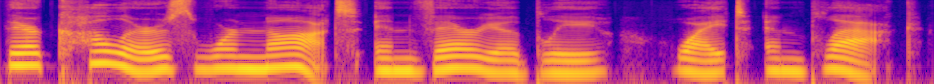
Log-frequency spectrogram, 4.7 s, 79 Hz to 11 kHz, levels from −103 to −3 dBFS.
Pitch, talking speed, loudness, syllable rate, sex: 190 Hz, 105 wpm, -18 LUFS, 3.3 syllables/s, female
